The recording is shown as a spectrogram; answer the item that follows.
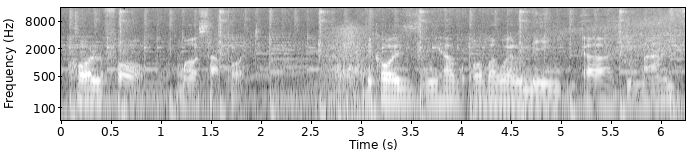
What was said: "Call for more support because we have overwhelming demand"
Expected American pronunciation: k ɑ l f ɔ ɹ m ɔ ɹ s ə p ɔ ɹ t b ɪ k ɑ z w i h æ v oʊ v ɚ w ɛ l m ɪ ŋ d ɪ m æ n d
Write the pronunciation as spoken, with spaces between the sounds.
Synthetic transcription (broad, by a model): k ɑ l f ɔ ɹ m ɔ s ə p ɔ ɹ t b ɪ k ɑ z w i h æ v oʊ v ɚ w ɛ l m ɪ ŋ d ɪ m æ n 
